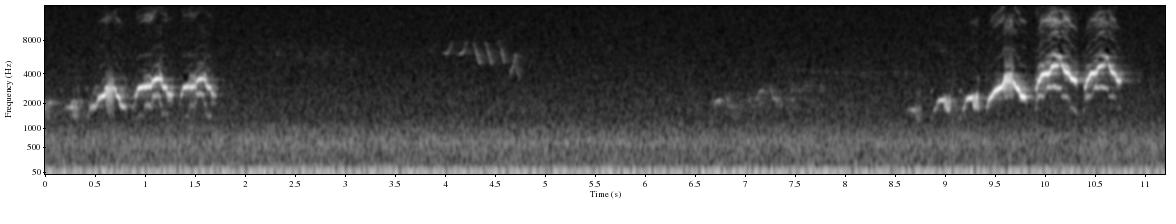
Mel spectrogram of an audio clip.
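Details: Swainson's thrush singing in the rain at the Squamish River Estuary on July 6, 2022: two breezy, flute-like phrases spiralling upward, about eight seconds apart, over steady rain hiss with a few faint high notes.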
